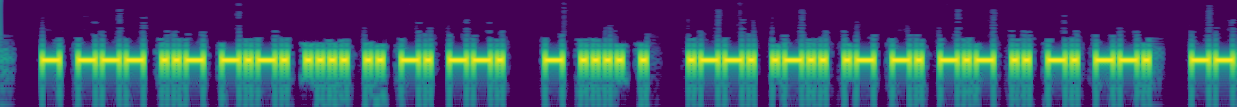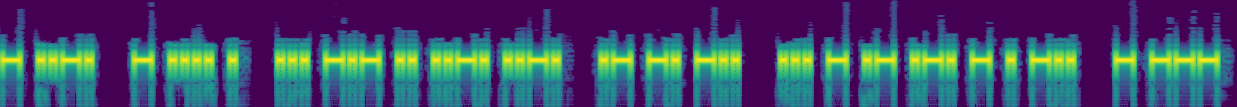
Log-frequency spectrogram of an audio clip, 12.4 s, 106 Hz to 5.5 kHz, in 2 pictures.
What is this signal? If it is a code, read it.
Morse code, heard as a keyed tone, about 40 wpm, 600 Hz. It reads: TOUCHING THE PLANKING OF THE SKIFF AND STARTED TO
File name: the old man and the sea 2 40wpm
